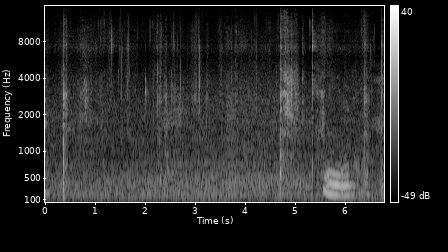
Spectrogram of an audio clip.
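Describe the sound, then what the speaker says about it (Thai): A spoon presses and stirs salt into lime juice in a small bowl, giving scattered light metallic clinks and scrapes at a close, quiet distance, with a brief squeaky rub near the end. "อันนี้เกลือกับมะนาวนะคะ ผสมกันไปเลยค่ะ"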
